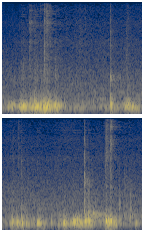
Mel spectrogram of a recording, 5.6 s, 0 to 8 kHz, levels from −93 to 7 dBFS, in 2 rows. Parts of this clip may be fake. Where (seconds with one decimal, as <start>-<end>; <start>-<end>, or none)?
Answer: none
